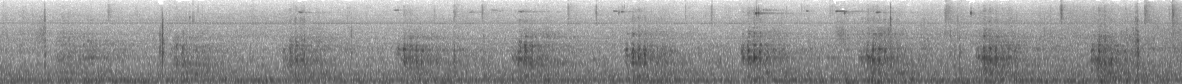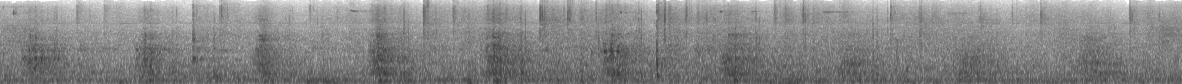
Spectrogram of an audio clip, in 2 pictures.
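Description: Hoofbeats of a ridden horse moving at a steady gait over the sandy footing of an indoor arena, an even rhythm of about two beats a second. The beats grow louder about two-thirds of the way through as the horse passes close.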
